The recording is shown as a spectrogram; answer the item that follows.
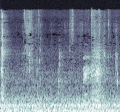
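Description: Near silence with faint, soft handling sounds of fingers working between the skin and meat of a raw turkey breast, and a brief click at the very start.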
